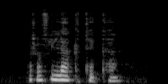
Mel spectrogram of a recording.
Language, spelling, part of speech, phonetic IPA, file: Polish, profilaktyka, noun, [ˌprɔfʲiˈlaktɨka], LL-Q809 (pol)-profilaktyka.wav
